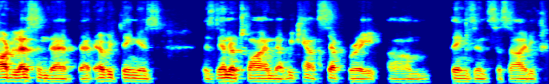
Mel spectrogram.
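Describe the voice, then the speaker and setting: A male speaker in an American accent. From San Francisco, US. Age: 40s. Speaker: former prisoner. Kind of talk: testimony. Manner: halting.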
